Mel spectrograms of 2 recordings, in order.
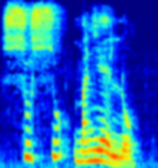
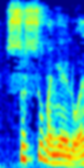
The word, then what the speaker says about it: Susumaniello: And so, and the grape variety is called Susumaniello. It's a nice way to pronounce it, a little bit difficult. I had to practice in front of the mirror this morning. Susumaniello.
